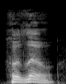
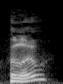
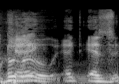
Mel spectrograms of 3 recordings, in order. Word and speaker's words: Hulu: All I'm getting is tweets about saying, why is Fred pronouncing Hulu, Hulu? – Hulu? – Yes. – Like tattoo? – Tattoo? – Yeah, I do that completely to annoy people.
